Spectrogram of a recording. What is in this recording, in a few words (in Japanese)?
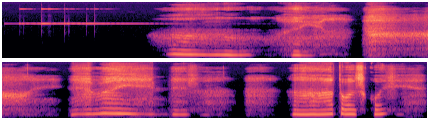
寝起きの添い寝(癒)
